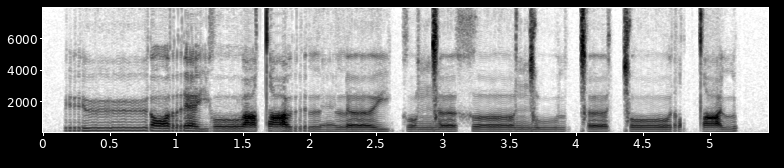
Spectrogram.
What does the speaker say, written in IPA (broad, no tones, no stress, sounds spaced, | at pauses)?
r ʉː ɾ ɔ r ɛ j oː tˤ uː r l ɛ̤ l əː j k o ŋ͡ǀ əː x ɤː ŋ͡ǀ uː l ǀ əː ǀ oː r tˤ u l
